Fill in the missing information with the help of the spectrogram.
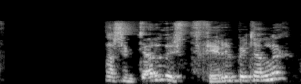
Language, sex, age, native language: Icelandic, male, 50-59, Icelandic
